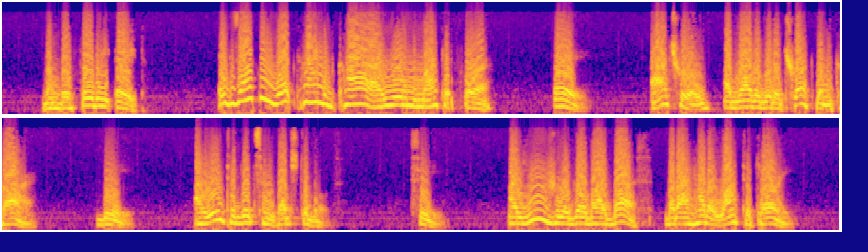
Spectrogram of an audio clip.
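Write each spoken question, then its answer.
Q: Exactly what kind of car are you in the market for?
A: A: Actually, I'd rather get a truck than a car.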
